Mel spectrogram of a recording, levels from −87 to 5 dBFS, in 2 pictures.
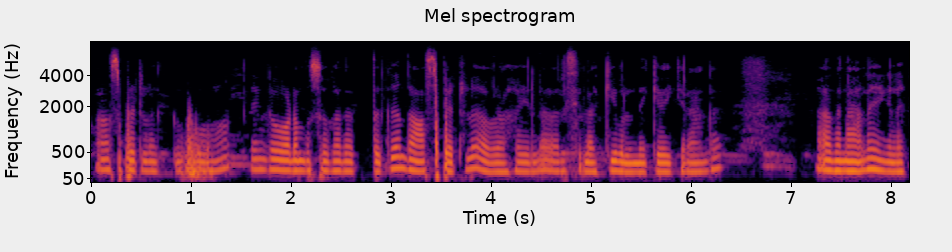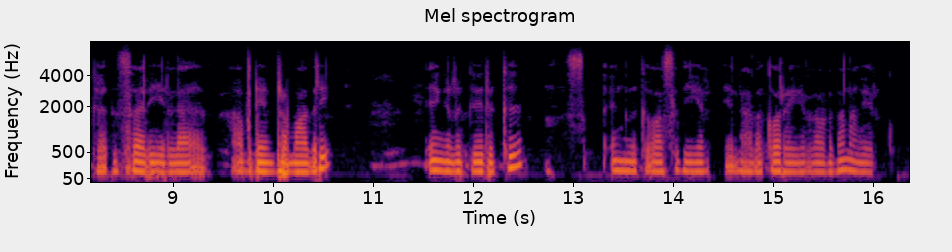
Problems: none marked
